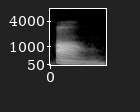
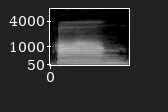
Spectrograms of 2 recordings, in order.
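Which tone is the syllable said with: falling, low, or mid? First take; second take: low; mid. First: The syllable is said with a low tone. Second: The syllable is said with a mid tone. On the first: "อ่องเสียงเอก" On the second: "ก็คือเสียงวรรณยุกต์สามัญ"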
